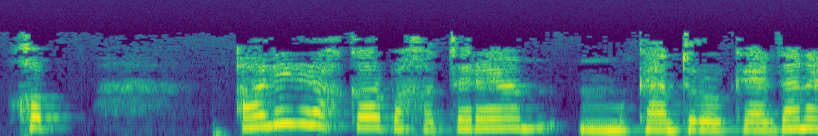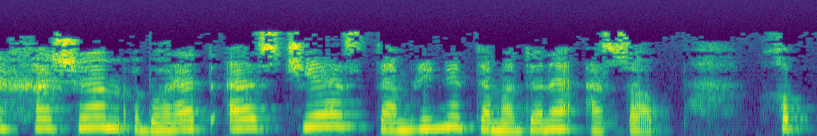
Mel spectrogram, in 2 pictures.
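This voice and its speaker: A woman with an Afghan Dari accent gives a radio lesson in a fairly high, mellow voice. She speaks fondly to her students and answers her own questions. The broadcast sound is dull and lo-fi. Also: slightly rough. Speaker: teacher of an emotional health class.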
